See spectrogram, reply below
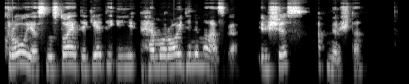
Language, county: Lithuanian, Panevėžys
